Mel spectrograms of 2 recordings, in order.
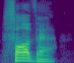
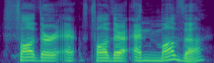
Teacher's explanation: kalau di British dia contohin father, R-nya nggak diucapin. Tapi kalau ada father and mother, dia R-nya R yang satu di father itu diucapin. Father and mother, R father-nya jadi kebaca gitu loh.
